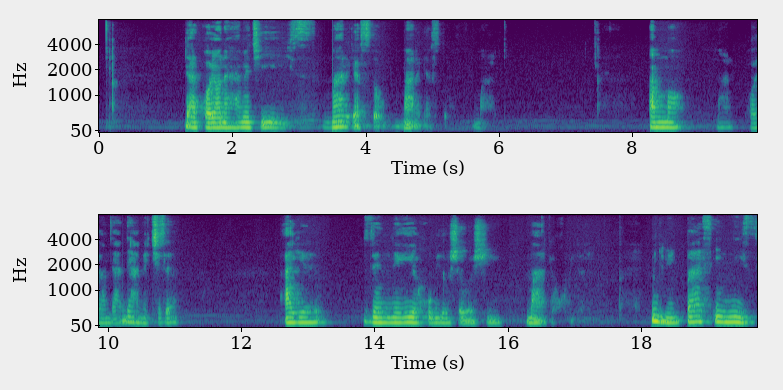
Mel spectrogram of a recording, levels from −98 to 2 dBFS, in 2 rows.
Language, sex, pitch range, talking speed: Persian, male, 130-155 Hz, 90 wpm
